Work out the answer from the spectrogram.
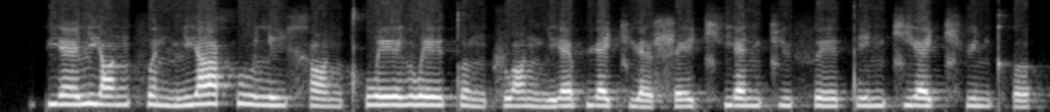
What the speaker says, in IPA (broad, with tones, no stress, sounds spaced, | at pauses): p j ɛ˧˥ l j ɑ˧˥ ŋ f ə˨˩ n l j ä˥ x u˥˩ l i˧˥ x ɑ˨˩ ŋ kʰ w e˥ ɪ̯ l w e˥ ɪ̯ t̪ ɤ˨˩ ŋ ʈ͡ʂ w ɑ˥˩ ŋ l j ɛ˥ p ɥ ɛ˥ t͡ɕ ɥ ɛ˨˩ ʂ e˧˥ ɪ̯ t͡ɕʰ j ɛ˥ n t͡ɕ y˥ f e˥ ɪ̯ t̪ i˥ n t͡ɕ j ɛ˥˧ t͡ɕʰ y˥˩ n kʰ ɤ˩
